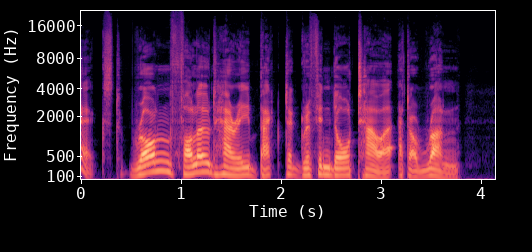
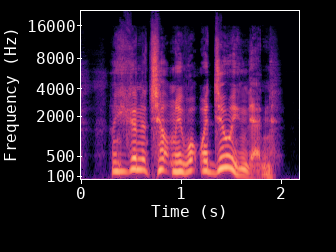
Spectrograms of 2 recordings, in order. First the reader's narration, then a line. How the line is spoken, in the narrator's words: asked Ron, panting slightly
